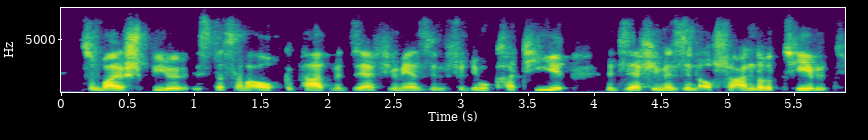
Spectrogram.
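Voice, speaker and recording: A man speaks at a moderate pace with a bright, sharp tone. The sound is dry and close with no echo, and his intonation stays fairly even. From Germany, Lippe district, North Rhine-Westphalia. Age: 20s. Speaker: political magazine writer. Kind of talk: interview.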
